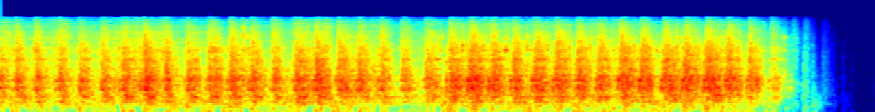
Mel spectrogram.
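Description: Pneumatic forging hammer striking steel for a kitchen knife in rapid, even blows, about four a second, then cutting off suddenly near the end.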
